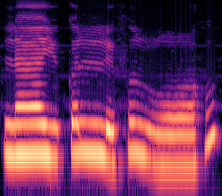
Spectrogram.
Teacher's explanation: अल्लाह के नाम से पहले पेशा किया है तो अल्लाह का नाम यहाँ पर मोटा अदा किया जाएगा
